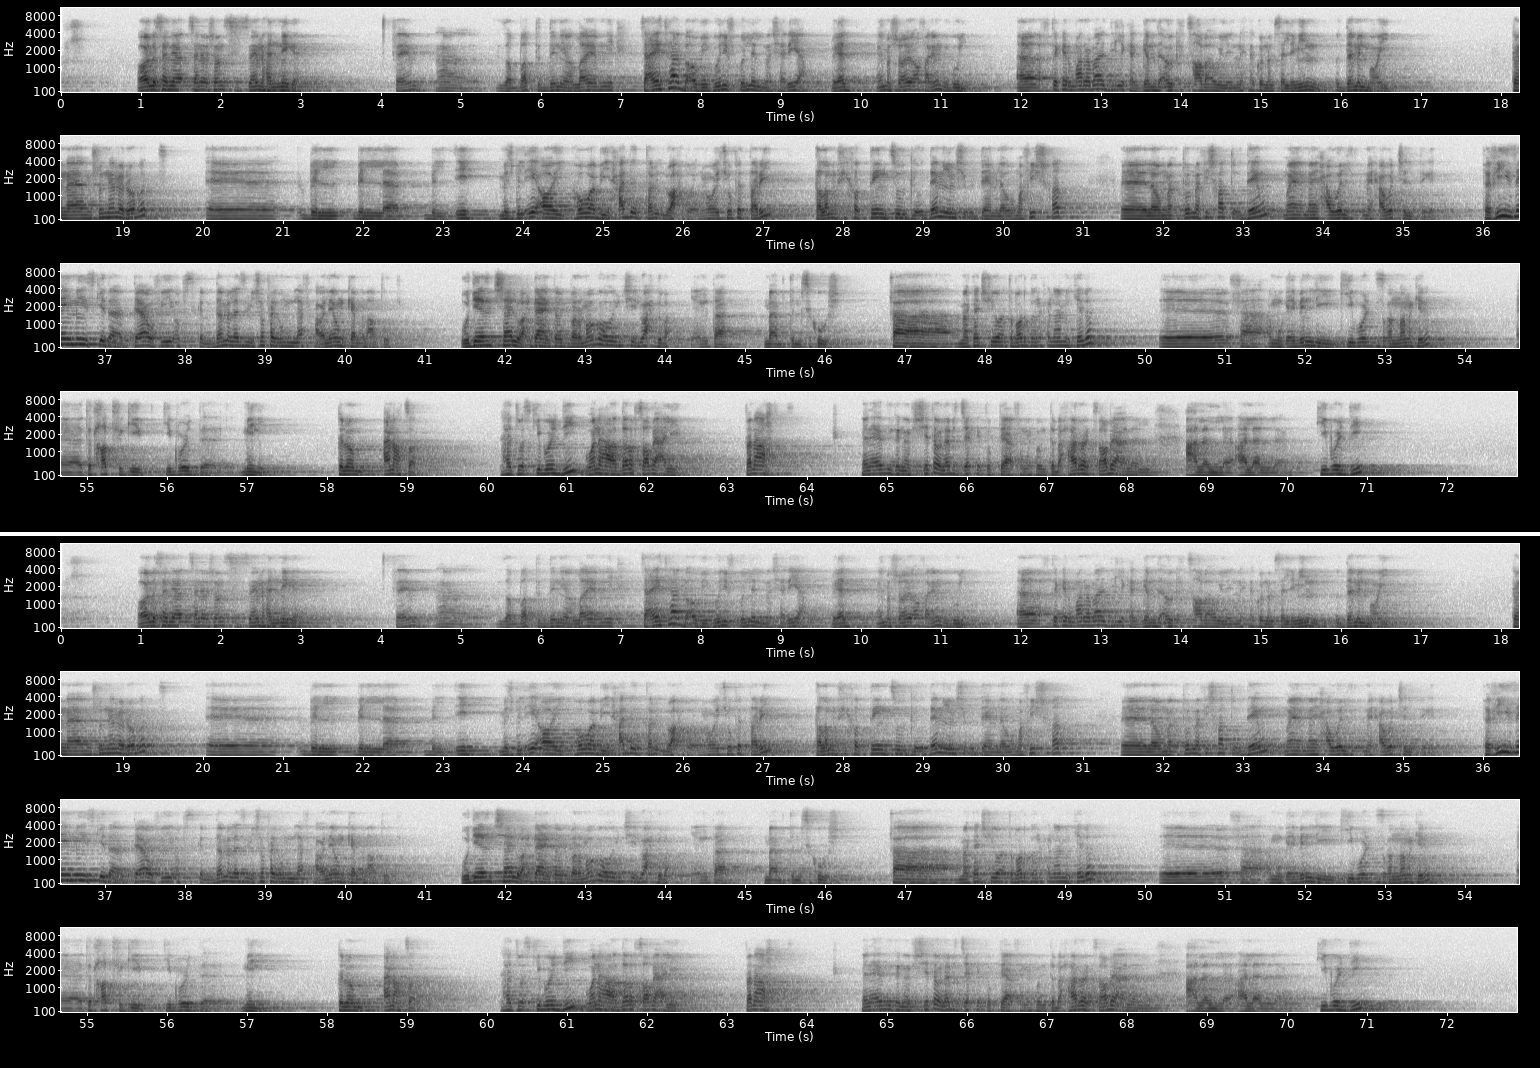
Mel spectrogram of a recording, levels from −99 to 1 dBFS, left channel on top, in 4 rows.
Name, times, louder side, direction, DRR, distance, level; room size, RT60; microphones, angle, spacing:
voice 1, 1.0-3.0 4.2-9.3 9.6-9.9 10.2-11.3 11.9-16.6 18.1-19.4 20.0-23.4 23.7-27.2 27.7-30.8 31.5-35.4 36.0-40.6 41.5-44.8 45.2-46.2 46.8-49.4 50.2-53.6 54.6-57.3 58.1-59.1 60.2-62.5 63.2-63.6 64.7-70.1 70.4-71.0, left 2 dB, 25° left, 10 dB, 0.3 m, -24 dB
10.5 x 8.9 x 5.0 m, 2.3 s
head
